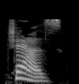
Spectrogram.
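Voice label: "chas", British English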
